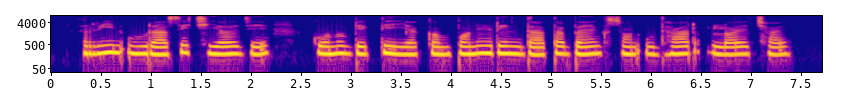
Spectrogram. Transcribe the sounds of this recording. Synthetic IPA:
ɾinuɾasit͡ʃʰiəjd͡ʒe | konobjək̚t̪ijakəmpəniɾind̪at̪abɛ̃ŋksənud̪ʱaɾlɔet͡ʃʰəj

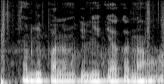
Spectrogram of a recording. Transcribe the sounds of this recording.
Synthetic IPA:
ʊnkipaːlənkeliekjaːkɐɾnaɦoːɡaː

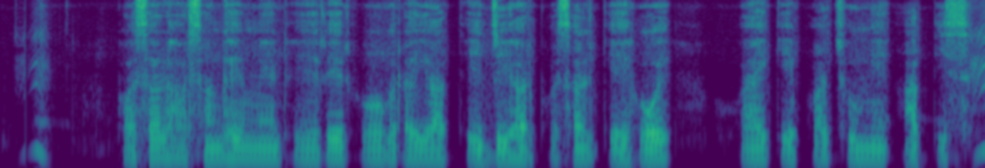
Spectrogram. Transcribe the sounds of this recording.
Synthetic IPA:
pʰəsəlɦəɾsə̃ŋɡʱemẽɖʱeːɾeɾoɡɾəɦiat̪ʰid͡ʒiɦəɾpʰəsəlkeɦoe | huaekepat͡ʃʰumẽat̪is

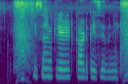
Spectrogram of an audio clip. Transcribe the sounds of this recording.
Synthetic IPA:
kɪsaːnkɾeːɖɪʈkaːɾɖkɐɪsebɐniː

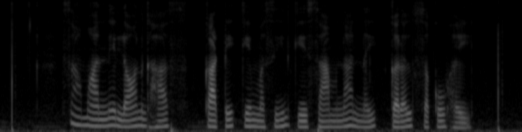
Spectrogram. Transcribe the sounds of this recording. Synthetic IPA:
saːmaːnjəlɔːnɡʱaːs | kaːʈekemɐsiːnkesaːmnanɐikəɾəlsəkohɛiː

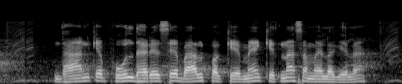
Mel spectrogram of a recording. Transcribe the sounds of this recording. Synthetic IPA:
d̪ʱankepʰuːld̪ʱəɾesebalpəkemẽkɪt̪nasəməjləɡela

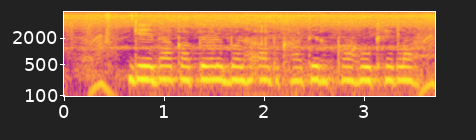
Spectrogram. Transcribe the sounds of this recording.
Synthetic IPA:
ɡeːd̪aːkəpeːɽbəɽaəb̪kʰaːt̪iɾʊkaːɦoːkʰeːlaː

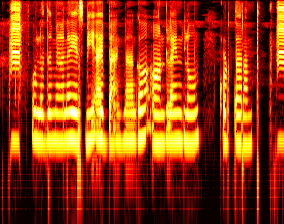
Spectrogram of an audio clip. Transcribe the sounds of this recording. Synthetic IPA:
ɔlːɐd̪umeːlɐesbiːa̰jba̰ːŋknaːɡɐʔaːnlɐjnloːn | kɔɽt̪aːɾɐnt̪ɨ̥

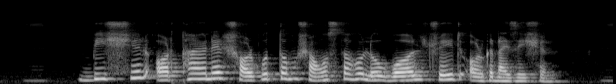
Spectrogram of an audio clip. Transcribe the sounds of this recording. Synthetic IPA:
biʃːeɾɔɾt̪ʰaeoneɾʃɔɾbot̪ːomoʃɔŋost̪ʰaɦolowaɾlɖʈɾeɖɔɾɡanajzeʃon

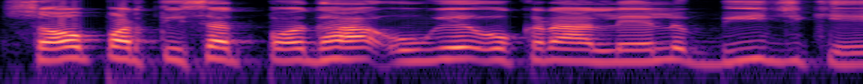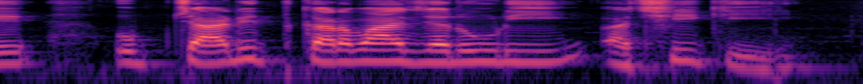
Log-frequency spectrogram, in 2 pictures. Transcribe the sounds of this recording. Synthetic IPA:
səpɾət̪isət̪̚pɔd̪ʱaʔuɡeokɾalelbid͡ʒke | upt͡ʃaɾit̪kəɾbad͡ʒəɾuɾiət͡ʃʰikḭ

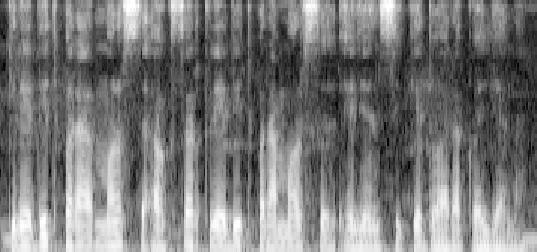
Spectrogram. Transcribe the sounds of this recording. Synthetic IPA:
kɾed̪it̪pəɾaməɾsəksəɾkɾed̪it̪pəɾaməɾsed͡ʒensiked̪waɾakəjld͡ʒala

